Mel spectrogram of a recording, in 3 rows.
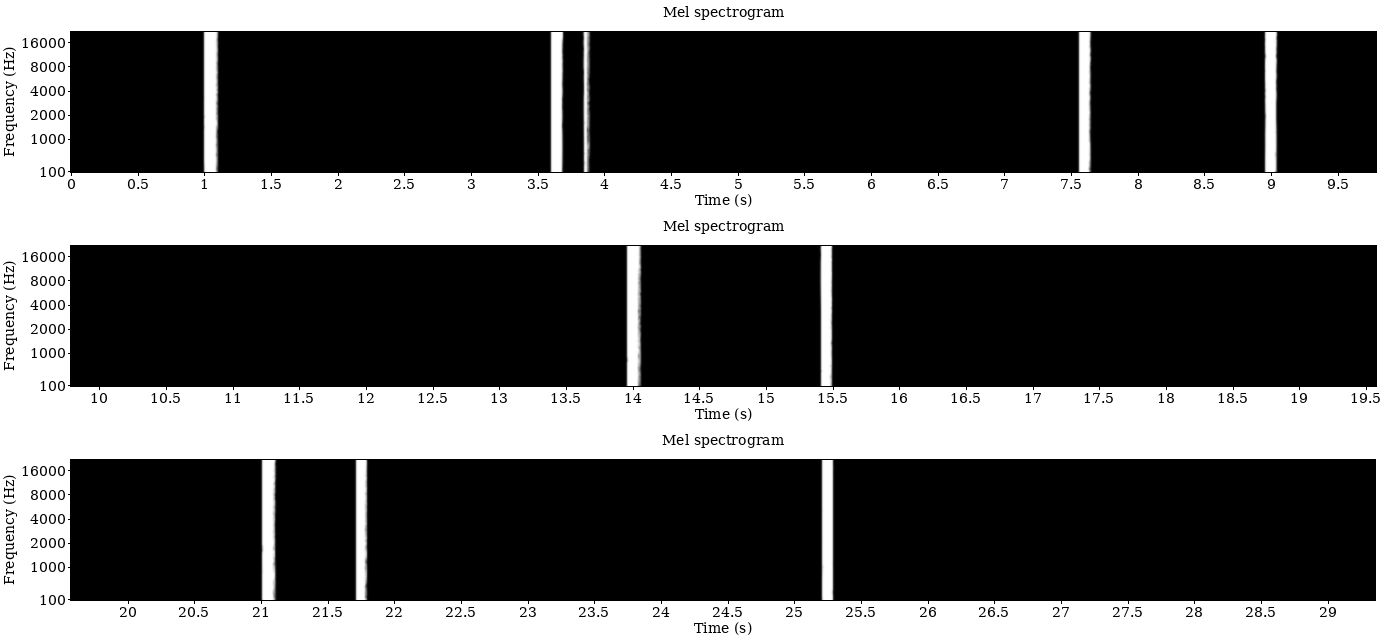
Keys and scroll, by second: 10.9 ctrl+d, 14.0 ctrl+d, 25.7 Delete.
